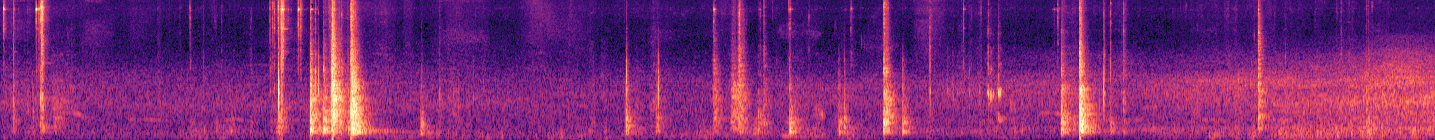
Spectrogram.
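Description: Scattered metallic clicks and clanks of hand tools and small mower parts being handled during repair, with a quick cluster of louder clanks about four seconds in. A faint steady noise slowly rises near the end.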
